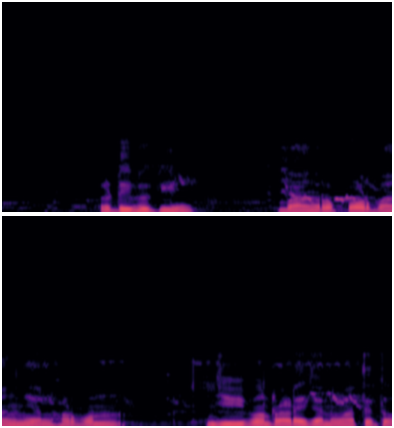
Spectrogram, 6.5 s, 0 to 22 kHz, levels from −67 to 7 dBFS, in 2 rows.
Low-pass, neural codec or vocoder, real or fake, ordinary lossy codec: none; none; real; none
